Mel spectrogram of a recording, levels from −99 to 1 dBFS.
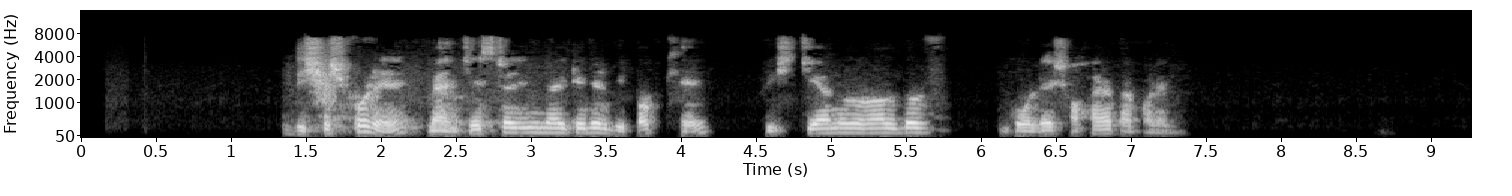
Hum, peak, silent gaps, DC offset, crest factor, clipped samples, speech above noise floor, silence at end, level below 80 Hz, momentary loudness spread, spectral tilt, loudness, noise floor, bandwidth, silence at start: none; -2 dBFS; none; under 0.1%; 16 dB; under 0.1%; 71 dB; 2 s; -60 dBFS; 13 LU; -5 dB/octave; -16 LUFS; -86 dBFS; 7.6 kHz; 1.45 s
